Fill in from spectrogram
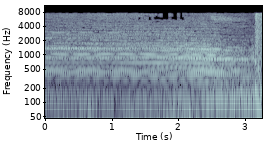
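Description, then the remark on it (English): A train rumbles past while its horn sounds a long, steady, multi-tone blast. The noise grows louder toward the end and finishes with a sharp burst. “I'm just catching 1136 now to New Street.”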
